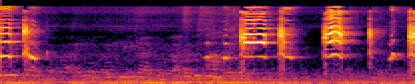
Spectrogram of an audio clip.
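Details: Pet cockatiel singing happily: scattered sharp chirps and brief whistles separated by quiet gaps, louder bursts toward the end, faint low hum behind.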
